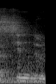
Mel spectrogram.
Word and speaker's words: Sindhu: they came to this Sindhu River. And in their language, they pronounced S with the H sound. So they called this river the Hindu River instead of the Sindhu River.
